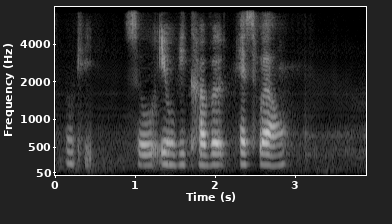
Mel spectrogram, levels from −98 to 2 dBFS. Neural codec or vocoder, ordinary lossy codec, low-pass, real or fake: codec, 24 kHz, 0.9 kbps, DualCodec; none; 7.2 kHz; fake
